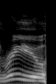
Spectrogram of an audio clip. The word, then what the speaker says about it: Ryu: Oh, but it's pronounced Ryu.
